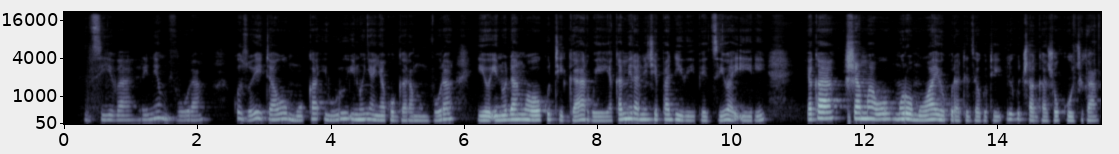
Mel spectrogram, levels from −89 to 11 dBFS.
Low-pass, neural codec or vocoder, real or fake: 19.8 kHz; none; real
